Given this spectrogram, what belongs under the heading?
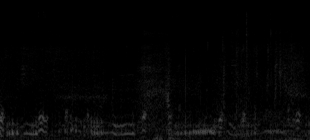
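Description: Pigeons cooing close by in a loft, with an egg-ready bird among them, a steady run of low throaty coos overlapping one another with soft background rustle and no talk.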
